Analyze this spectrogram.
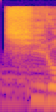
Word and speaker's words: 기: 기는 치로 발음합니다.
